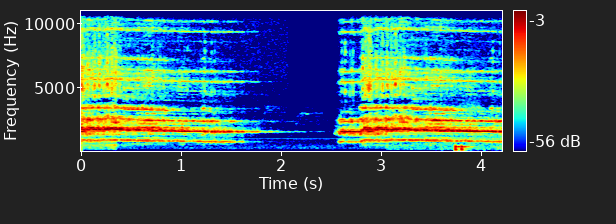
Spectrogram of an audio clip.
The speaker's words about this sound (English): Woo-wee, I love me a good Gamecock crow in the morning.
